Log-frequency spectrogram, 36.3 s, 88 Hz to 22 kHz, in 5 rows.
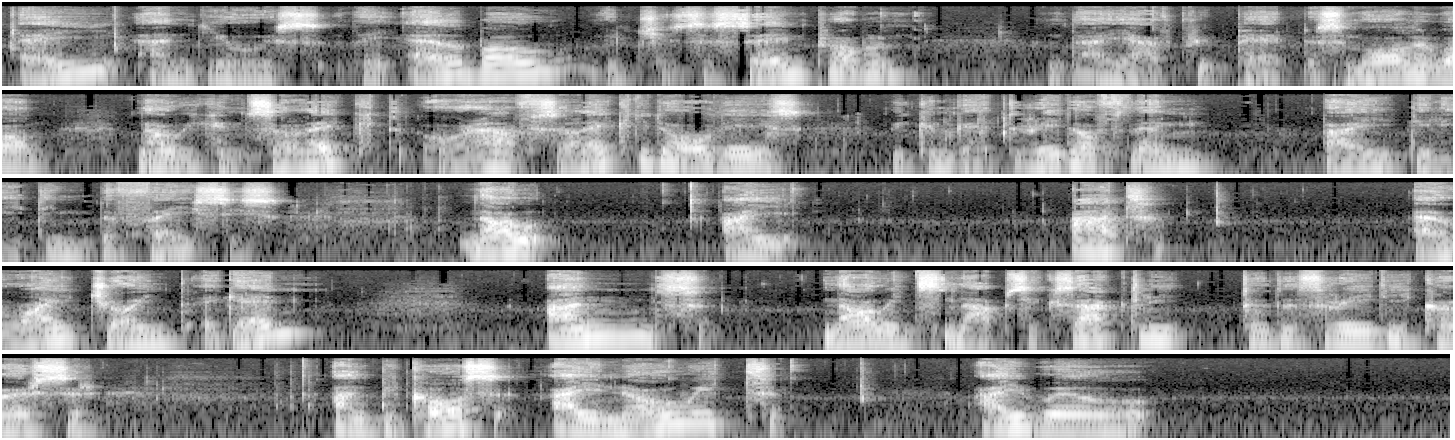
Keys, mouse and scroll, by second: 2.1 click, 4.5 click, 12.2 x, 15.1 click, 16.5 scroll up 1, 17.9 middle click, 19.9 shift+a, 22.0 click, 24.7 middle click, 30.4 scroll down 1, 31.0 scroll up 1, 32.4 shift+middle click.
